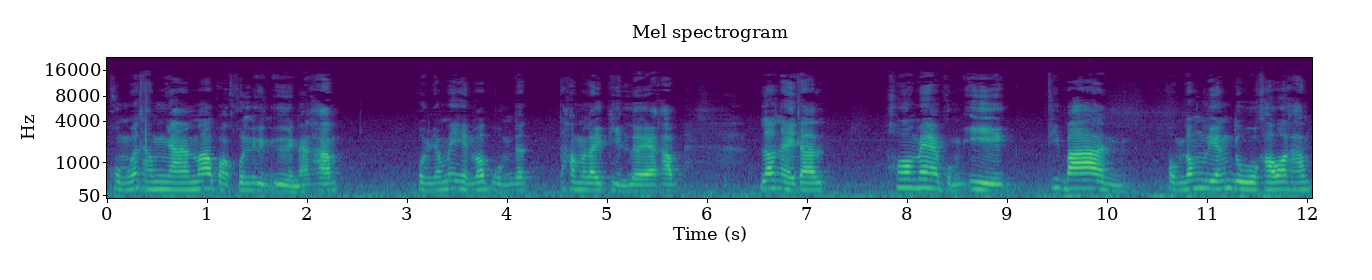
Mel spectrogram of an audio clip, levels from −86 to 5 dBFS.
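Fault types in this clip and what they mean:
Loud pop: one sharp pop from 0.38 to 0.40 s, likely a sudden voltage pulse entering the signal chain, peaking about 15 dB above the speech, which carries on beneath it. The waveform shows a tall narrow spike, the spectrogram a thin full-band vertical stripe.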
